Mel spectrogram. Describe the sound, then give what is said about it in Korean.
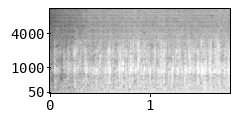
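A pot of seafood stew (haemultang) bubbles vigorously, a steady hissing rumble with rapid popping bubbles that swells slightly and holds for the whole moment, with no voices. “잠시 후 아이들에게는 해물탕을 팔팔 끓이는 동안 씻으라고 하고 밀폐 용기를 찾았습니다.”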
